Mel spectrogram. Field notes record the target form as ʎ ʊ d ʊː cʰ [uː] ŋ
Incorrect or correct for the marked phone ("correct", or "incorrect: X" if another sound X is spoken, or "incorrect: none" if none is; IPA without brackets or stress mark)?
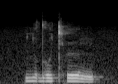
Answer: incorrect: ʏː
